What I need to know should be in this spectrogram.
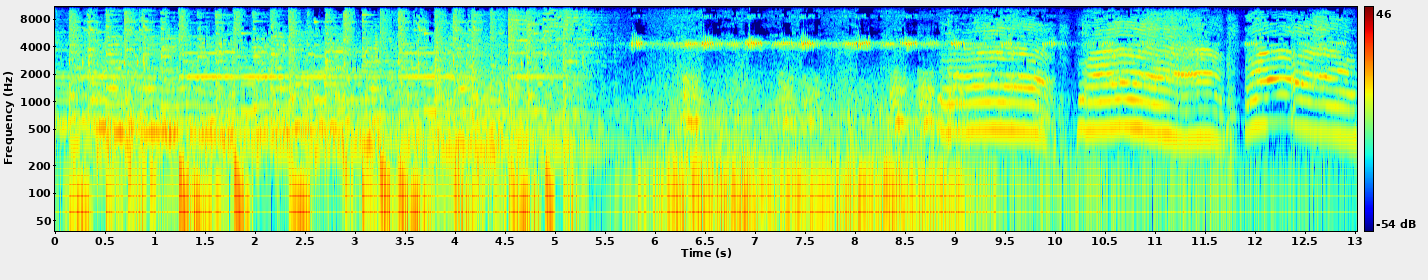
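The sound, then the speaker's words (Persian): A baby who has been sick for several days cries loudly in several wailing bursts with short gaps, following a stretch of music and a steady high insect-like chirping in the background. “چند روز میشه که بچه مریض است، سبا پیش دکتر ببریش.”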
